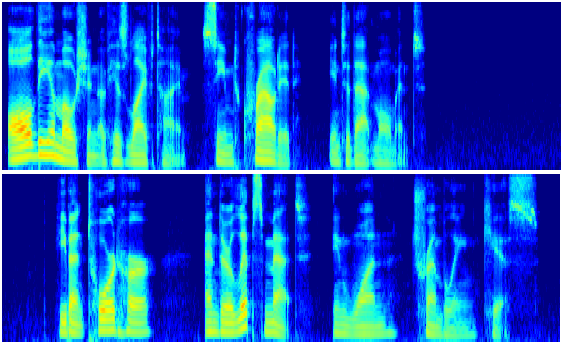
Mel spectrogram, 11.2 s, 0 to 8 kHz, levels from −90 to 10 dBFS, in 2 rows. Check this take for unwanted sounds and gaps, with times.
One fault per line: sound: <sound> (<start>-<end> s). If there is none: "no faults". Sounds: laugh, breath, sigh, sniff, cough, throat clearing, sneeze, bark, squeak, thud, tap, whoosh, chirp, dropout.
no faults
